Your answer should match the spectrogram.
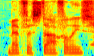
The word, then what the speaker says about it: Mephistopheles: Mephistopheles in the... did I pronounce that right? – Pretty dang good. I'm going with it. – Mephistopheles? – Mephistopheles, yeah. There you go.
